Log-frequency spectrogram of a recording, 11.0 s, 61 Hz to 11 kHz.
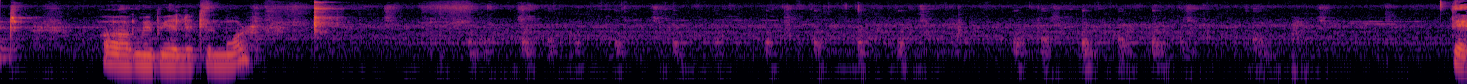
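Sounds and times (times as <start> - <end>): whisk ticking in saucepan: 2.9 - 10.6.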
